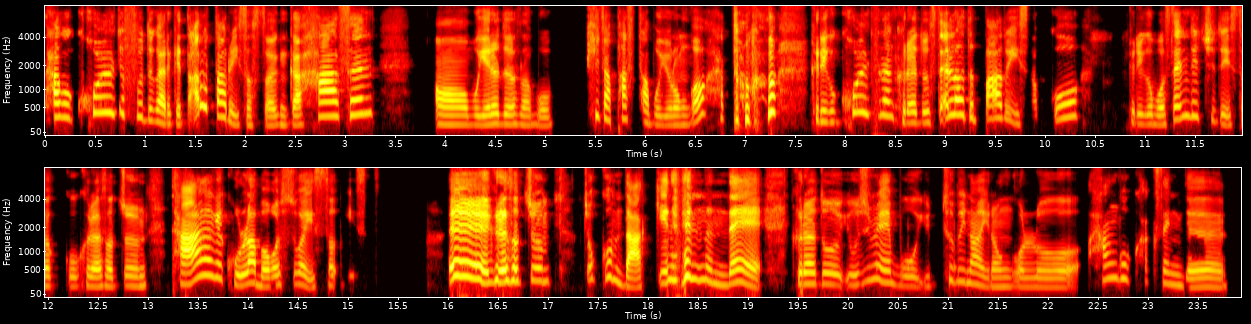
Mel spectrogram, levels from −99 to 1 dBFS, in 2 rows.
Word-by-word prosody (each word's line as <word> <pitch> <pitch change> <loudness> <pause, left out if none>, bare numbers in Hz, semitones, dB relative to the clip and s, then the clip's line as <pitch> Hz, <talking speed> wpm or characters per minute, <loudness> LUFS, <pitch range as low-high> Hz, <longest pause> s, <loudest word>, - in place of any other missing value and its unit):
핫하고 305 -2 +1
콜드 400 +2 -4
푸드가 245 -11 -3
이렇게 185 -2 -2
따로따로 320 - -1
있었어요. 165 -2 -5
그러니까 170 0 0
핫은 335 - +4 0.6
어 175 -1 -1
뭐 170 0 -7
예를 185 +3 +2
들어서 175 -2 -7
뭐 155 -3 -15 0.3
피자 300 -6 -3
파스타 270 -3 -1
뭐 170 -3 -12
요런 165 +1 -9
거? - - 0
핫도그? 280 -1 -4 0.5
그리고 225 -3 -1
콜드는 360 -5 -5
그래도 205 -4 -4
샐러드 350 - +2
바도 290 - 0
있었고 260 - -5 0.5
그리고 185 -4 -9
뭐 170 0 -6
샌드위치도 270 - -2
있었고 175 +1 -5
그래서 175 -1 -5
좀 180 0 -7 0.3
다양하게 330 - +4
골라 225 +3 -1
먹을 175 +2 -6
수가 210 0 -7
있었 175 +3 -2
있으 370 0 -3 0.8
예. 340 -9 +11
그래서 265 0 +6
좀 275 0 -5 0.4
쪼끔 340 -8 -10
낫긴 175 - +2
했는데 275 - +3 0.3
그래도 220 -2 -5
요즘에 255 +6 -6
뭐 180 -5 -17
유튜브나 225 +3 -10
이런 170 0 -12
걸로 165 -1 -13
한국 315 0 -13
학생들 165 -7 -8
215 Hz, 310 characters per minute, -23 LUFS, 175-295 Hz, 0.8 s, 예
